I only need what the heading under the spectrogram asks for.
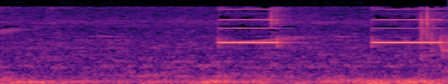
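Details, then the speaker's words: Refrigerator not cooling, with the compressor not running. Multimeter continuity test on the compressor overload protector gives two clear, steady high beeps about a second apart, so the overload part is still good. "ถ้าเกิดว่ามีเสียงอย่างนี้นะครับยังใช้ได้อยู่นะครับ"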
